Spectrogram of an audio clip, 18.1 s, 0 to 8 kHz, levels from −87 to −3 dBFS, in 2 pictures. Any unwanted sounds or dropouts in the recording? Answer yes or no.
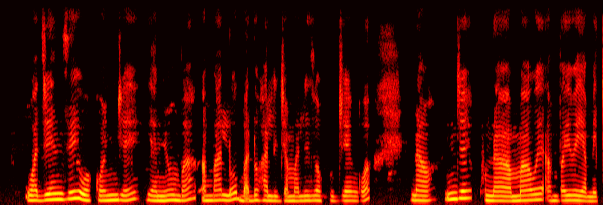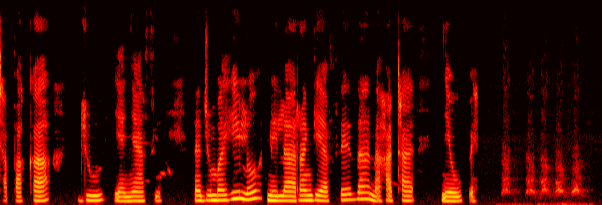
yes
